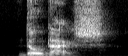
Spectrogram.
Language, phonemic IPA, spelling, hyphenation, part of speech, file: Dutch, /ˈdoː.daːrs/, dodaars, do‧daars, noun, Nl-dodaars.ogg
- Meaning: 1. little grebe (Tachybaptus ruficollis) 2. synonym of dodo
